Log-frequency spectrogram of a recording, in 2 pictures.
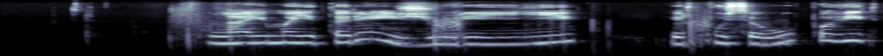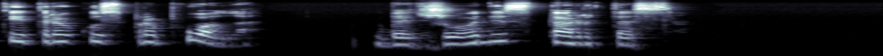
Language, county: Lithuanian, Vilnius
